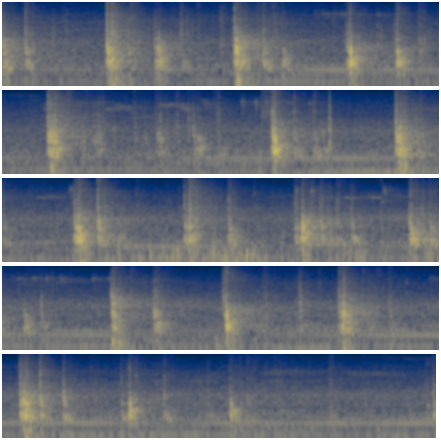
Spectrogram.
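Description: A brown bear rhythmically pushing down on a long fallen branch with a front paw, the dead wood knocking about once a second, sometimes twice in quick succession.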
